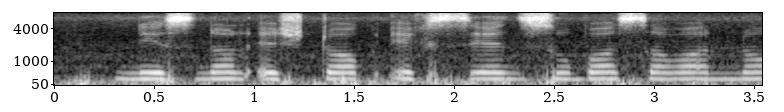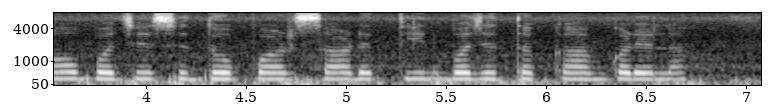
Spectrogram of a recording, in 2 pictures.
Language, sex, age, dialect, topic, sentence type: Bhojpuri, female, 18-24, Southern / Standard, banking, statement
